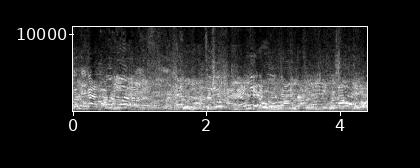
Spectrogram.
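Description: Several people talking at once, loud overlapping chatter; a low steady hum joins about three seconds in.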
